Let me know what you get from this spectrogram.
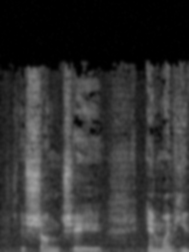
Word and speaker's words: Shang-Chi: And he says Shang-Chi, which is how you would pronounce it in Chinese.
